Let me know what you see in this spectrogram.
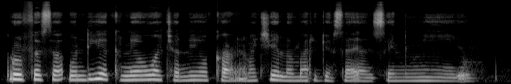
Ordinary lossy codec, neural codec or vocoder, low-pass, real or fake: none; codec, 44.1 kHz, 2.6 kbps, SNAC; none; fake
